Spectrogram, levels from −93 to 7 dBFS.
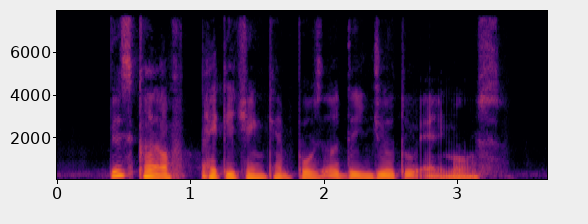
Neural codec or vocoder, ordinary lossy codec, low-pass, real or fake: codec, 16 kHz, 2 kbps, FreqCodec, larger model; none; none; fake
